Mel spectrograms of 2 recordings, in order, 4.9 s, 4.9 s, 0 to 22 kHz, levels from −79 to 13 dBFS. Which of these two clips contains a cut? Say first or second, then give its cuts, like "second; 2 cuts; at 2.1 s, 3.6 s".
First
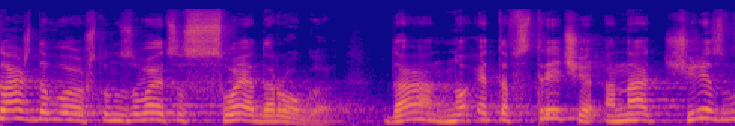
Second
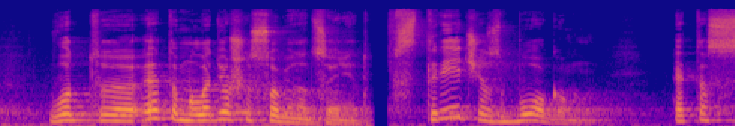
second; 1 cut; at 2.4 s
